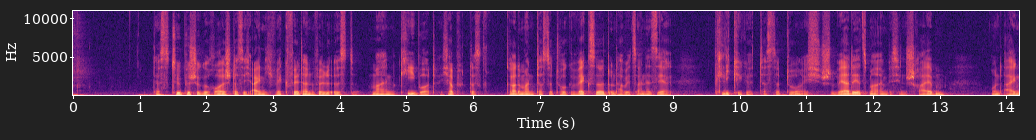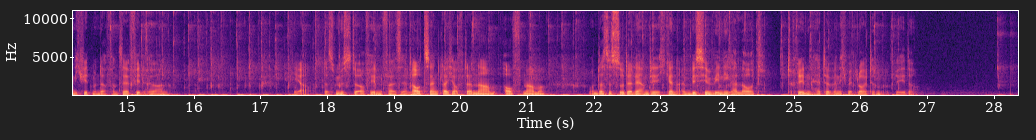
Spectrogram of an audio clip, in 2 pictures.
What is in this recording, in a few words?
test unfiltered with noise; rnnoise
